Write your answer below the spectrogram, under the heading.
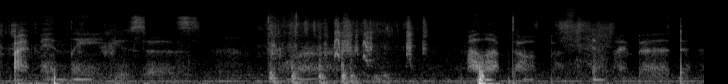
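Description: Speech comes at a very slow pace, broken by long, frequent pauses. Loud noise fills the background. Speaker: ASMR creator. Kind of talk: ASMR product demonstration. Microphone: phone near.

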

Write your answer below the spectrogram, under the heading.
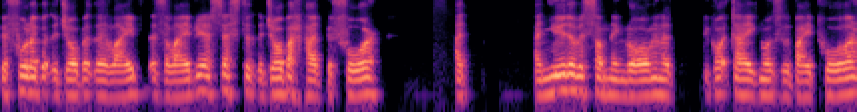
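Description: A man with a Scottish accent and fairly even intonation, against a quiet background. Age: 40s. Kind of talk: interview. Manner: hesitant, many fillers. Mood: open, reflective. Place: home room. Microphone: video call.

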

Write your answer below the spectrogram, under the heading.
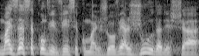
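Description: A man speaks at a fairly quick pace, his pitch fairly high. His intonation is lively. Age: 60s. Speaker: TV morning show host. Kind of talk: TV studio interview. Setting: TV studio. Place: studio. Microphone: lapel.

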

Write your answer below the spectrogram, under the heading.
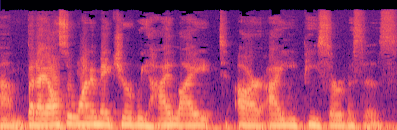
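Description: Over light background noise, a woman with a fairly low pitch and a somewhat breathy voice speaks at a moderate pace. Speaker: school board member. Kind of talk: public meeting. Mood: concerned, earnest. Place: meeting room. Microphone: podium.

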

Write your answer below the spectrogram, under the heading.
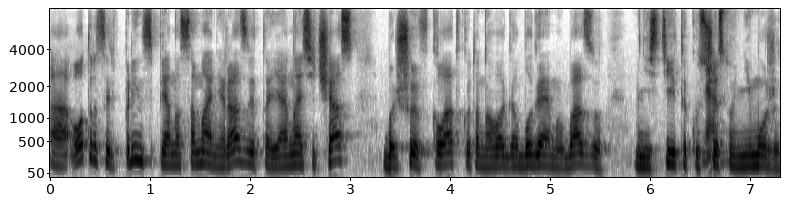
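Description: A man's fairly high voice rushes along very fast, its pitch varying in an ordinary way. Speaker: tech hub executive; guest. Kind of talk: podcast interview. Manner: hesitant, many fillers. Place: studio. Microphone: lapel.

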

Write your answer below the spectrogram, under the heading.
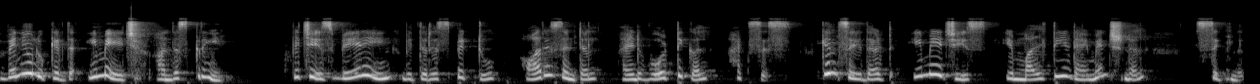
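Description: A woman speaks at a high pitch with very wide pitch swings. Her speech has long, frequent pauses. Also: moderate pace. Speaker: engineering lecturer. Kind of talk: lecture. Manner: formal.

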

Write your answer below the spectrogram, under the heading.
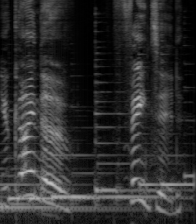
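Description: Over clear background music, a woman does a put-on character voice at a high pitch, very slowly, with vocal fry and big pitch swings.

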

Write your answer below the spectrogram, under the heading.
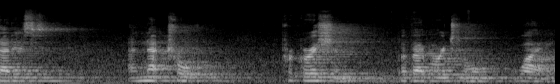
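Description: A woman speaks at a fairly slow pace with a very deep, low pitch and monotone, flat intonation, leaving long, frequent pauses. Audible room echo and light background noise are present. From Sydney, Australia (Alexandria). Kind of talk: ceremonial welcome speech. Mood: proud, warm, measured. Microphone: handheld.

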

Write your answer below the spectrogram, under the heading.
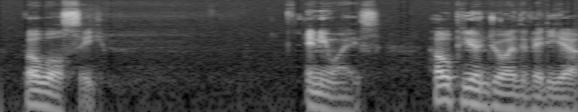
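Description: The voice has a bright, sharp tone with light background noise behind it. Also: man. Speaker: vlogger. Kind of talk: casual vlog chat. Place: home room. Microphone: studio mic.

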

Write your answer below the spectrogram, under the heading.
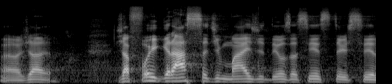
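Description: The man's tone is bright and sharp. He speaks at a fairly slow pace. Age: 30s. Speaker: pastor. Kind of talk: sermon. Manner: animated. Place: church. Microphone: handheld.

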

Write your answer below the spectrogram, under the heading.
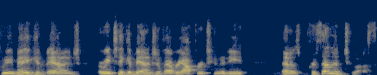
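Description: The man talks at a very fast pace. His pitch is high. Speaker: anthropology museum curator. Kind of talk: virtual museum tour presentation. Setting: video call. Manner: enthusiastic. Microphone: webcam.

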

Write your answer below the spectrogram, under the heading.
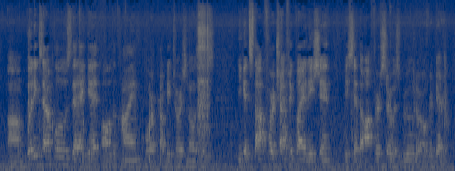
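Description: A man talks at a moderate pace in a medium pitch. His intonation is monotone and flat, with noticeable background noise behind him. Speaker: police officer. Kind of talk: briefing presentation. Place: meeting room.

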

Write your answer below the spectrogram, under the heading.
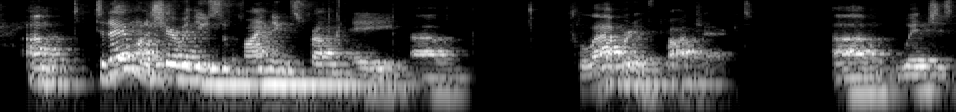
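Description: A man speaks at a moderate pace with lively intonation. Music plays in the background, and audible room echo surrounds him. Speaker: history professor. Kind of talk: lecture.

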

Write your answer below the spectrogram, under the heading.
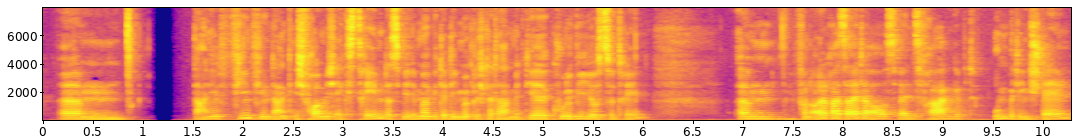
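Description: A man speaks at a moderate pace with ordinary pitch variation and a dark, mellow, somewhat breathy tone. The background is quiet. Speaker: host, emergency medicine video maker. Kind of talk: casual educational chat. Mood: friendly, upbeat. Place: home room. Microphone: lapel.

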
